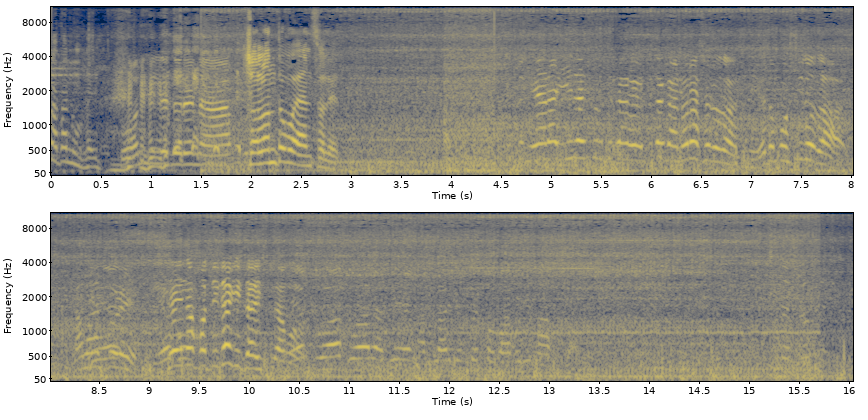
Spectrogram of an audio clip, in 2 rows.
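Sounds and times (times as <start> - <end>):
men talking loudly: 0.0 - 3.3, 4.0 - 15.8
road rumble: 0.0 - 16.0
motorcycle engine running: 1.6 - 16.0.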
